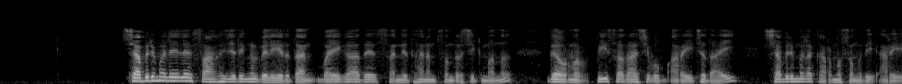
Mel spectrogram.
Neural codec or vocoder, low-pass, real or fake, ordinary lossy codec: none; 5.4 kHz; real; none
